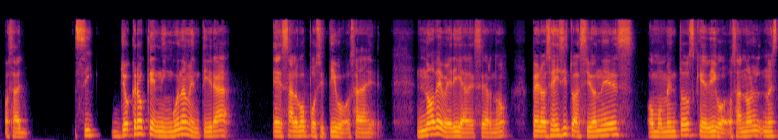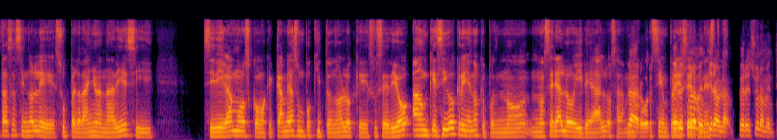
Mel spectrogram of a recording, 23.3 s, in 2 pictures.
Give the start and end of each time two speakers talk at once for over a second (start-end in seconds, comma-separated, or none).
21.1-22.6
